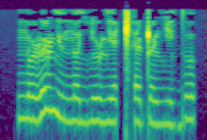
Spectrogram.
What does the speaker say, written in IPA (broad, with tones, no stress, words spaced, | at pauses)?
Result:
no˨ɭɘ˦ɭ lʲu˨nɤ˨lʲʎu˨ɭlʲɛ˨ ǁʰɛ˨ʈɘ˨ɭ ʎi˨lʲd̪ʊ˦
